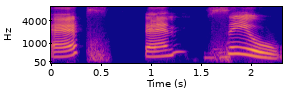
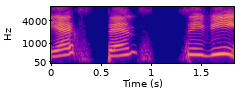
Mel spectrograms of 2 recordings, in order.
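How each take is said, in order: First: The word ends in a plain v sound. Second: The word ends with an added vee sound. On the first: The speaker calls it right. "ಸಿವ್ ಅನ್ನೋದು" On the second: The speaker calls it wrong. "ವಿ ಅನ್ಬೇಕಾ"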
